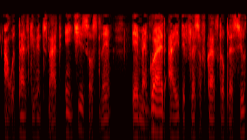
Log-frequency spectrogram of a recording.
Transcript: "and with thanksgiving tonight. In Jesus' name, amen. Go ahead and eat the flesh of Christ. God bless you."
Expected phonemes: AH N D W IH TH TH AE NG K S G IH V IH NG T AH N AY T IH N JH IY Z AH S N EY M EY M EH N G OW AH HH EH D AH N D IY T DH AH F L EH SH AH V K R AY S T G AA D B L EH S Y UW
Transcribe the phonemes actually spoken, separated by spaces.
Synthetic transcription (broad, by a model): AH N W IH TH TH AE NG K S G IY V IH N T AH N AY T IH N JH IY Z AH S N EY M EY M EH N G OW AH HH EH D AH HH IY T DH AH F L EH SH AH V K R AY S T G AA D B L EH S Y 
